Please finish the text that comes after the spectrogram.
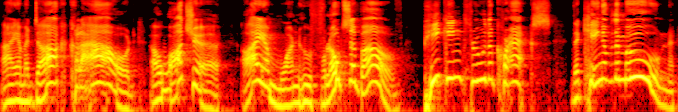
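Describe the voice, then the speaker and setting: A high-pitched, mad watcher taunts from above a dungeon. The delivery is theatrical and riddling, drawn out very slowly with wild swoops and cackles, in radio drama style. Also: female voice, huge pitch swings, fairly bright tone, exaggerated voice. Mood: cryptic, gloating. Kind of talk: improvised radio drama comedy.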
